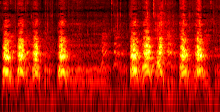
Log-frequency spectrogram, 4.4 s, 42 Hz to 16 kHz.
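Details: Kangal dog Balyoz, a 15-month-old male with a dark grizzled karakırçıl coat, maturing into adulthood, gives a fast series of deep, full barks in quick bursts of three or four, with short pauses between groups.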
